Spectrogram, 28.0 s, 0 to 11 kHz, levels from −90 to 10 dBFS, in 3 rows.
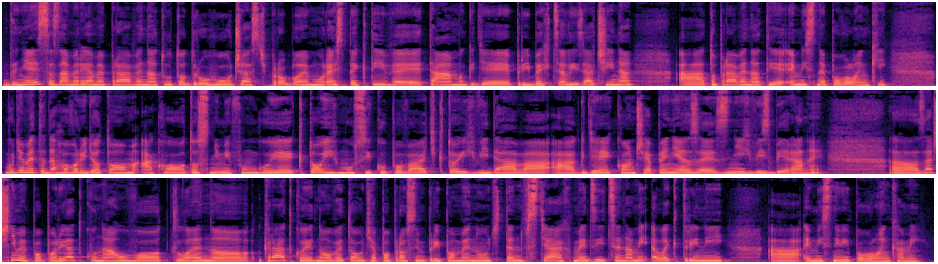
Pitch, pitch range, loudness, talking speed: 210 Hz, 190-230 Hz, -19 LUFS, 140 wpm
